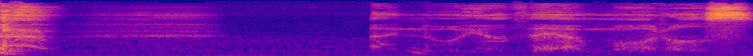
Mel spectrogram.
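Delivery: labored, strained croaking voice, very slow, drawn out. As the players gather around the saint, it speaks to them: strained croaking voice. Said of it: "very strained, uh, and it kind of croaks out".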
